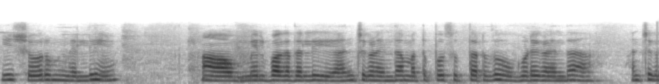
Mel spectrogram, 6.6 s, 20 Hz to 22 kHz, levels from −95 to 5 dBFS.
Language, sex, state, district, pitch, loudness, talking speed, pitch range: Kannada, female, Karnataka, Koppal, 220 Hz, -20 LUFS, 110 wpm, 210-230 Hz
